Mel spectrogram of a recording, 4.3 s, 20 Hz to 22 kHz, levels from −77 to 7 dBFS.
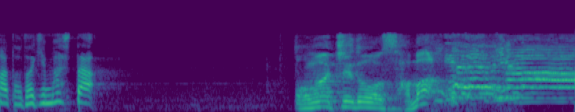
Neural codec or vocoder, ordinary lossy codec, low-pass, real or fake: none; none; 7.2 kHz; real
